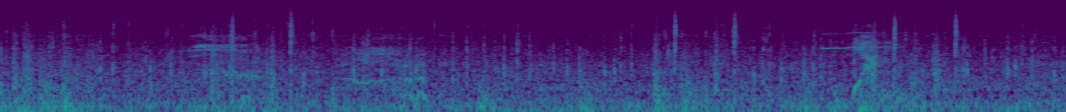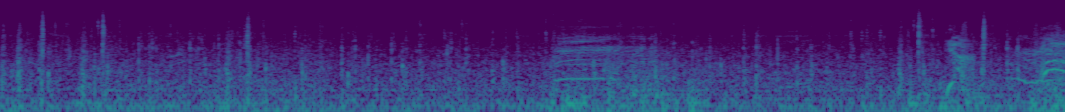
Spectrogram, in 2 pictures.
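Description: Carriage wheels rumble over cobbles.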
